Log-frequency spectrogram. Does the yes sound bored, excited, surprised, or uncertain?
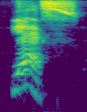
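bored. It sounds bored and uninterested.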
